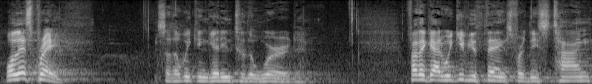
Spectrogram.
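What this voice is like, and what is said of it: Strong Spanish-influenced English accent. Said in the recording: “if you don't understand my accent, sometimes my wife understands even the words that no one can understand”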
